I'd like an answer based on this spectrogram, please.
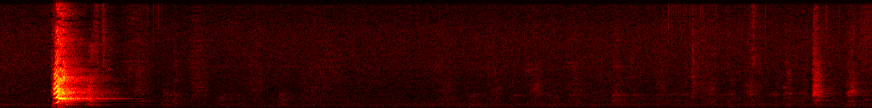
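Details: Corgi puppy named Emrick playing with a small ferret named Shanny at night, the pair having played for almost an hour: one sharp, loud bark near the start, then near silence with a faint short sound at the end.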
